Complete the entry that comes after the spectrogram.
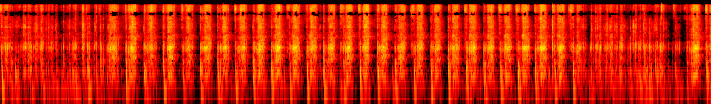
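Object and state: Foam rubber clog.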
